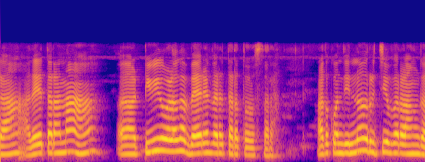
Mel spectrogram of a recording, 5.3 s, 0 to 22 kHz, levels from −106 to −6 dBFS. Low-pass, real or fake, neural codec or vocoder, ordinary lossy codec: 7.2 kHz; real; none; none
